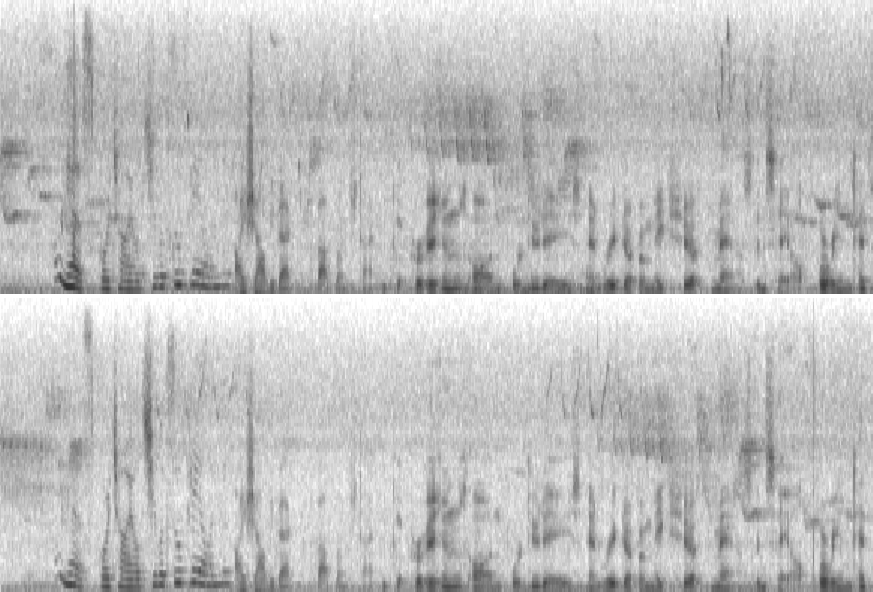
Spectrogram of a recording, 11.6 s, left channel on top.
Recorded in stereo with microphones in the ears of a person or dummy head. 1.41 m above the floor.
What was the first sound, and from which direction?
A woman speaking, 60° left (ahead or behind).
